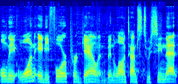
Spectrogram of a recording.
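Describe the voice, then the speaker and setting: A man with an American accent talks with ordinary pitch variation and big swings in loudness while music plays in the background. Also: medium pitch for a man, moderate pace. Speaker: television news anchor. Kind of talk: TV news anchor read. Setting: studio.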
